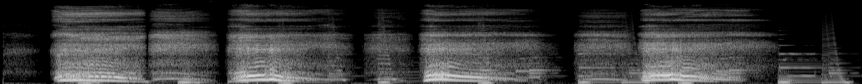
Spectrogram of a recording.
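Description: A human voice imitates a monster's heavy breathing: six loud, drawn-out, growly breaths with a moaning rasp, each separated by a short pause, ending in a brief low rumble.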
